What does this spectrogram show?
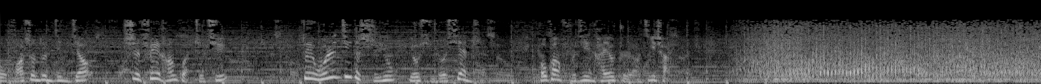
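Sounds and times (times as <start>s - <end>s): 
speech: 0.0s - 7.2s
helicopter rotor blades thumping rhythmically overhead: 7.3s - 10.4s.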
